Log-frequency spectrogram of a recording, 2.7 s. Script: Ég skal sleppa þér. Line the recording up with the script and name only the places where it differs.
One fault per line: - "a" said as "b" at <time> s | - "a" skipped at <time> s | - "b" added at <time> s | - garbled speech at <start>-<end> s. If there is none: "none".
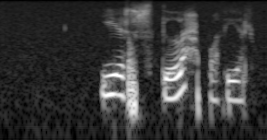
- "skal" skipped at 1.4 s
